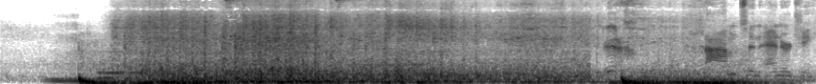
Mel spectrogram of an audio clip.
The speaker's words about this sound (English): On your right, you'll hear a train approaching the city gates.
